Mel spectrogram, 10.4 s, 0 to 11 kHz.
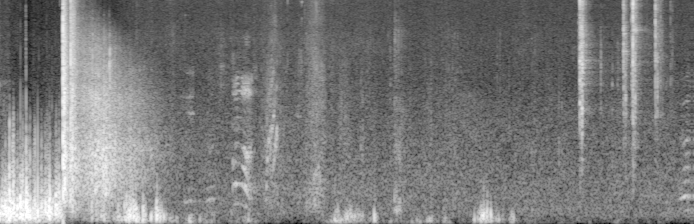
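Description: A 9mm pistol fires sharp shots outdoors, echoing off stone walls.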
